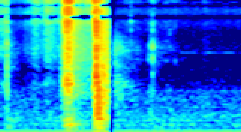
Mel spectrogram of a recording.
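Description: Apple slices tap against a stone countertop.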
